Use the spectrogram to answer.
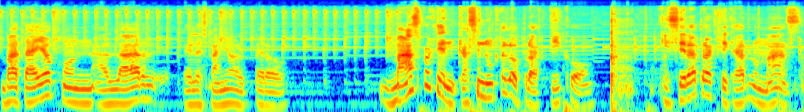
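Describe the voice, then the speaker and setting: A man who grew up in Los Angeles hosting a casual live-stream chat, speaking slangy Mexican-style Spanish learned as a second language, with English as his native tongue, often pausing to search for words. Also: fairly high pitch, faint music behind. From United States, grew up in Los Angeles. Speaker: show host.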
